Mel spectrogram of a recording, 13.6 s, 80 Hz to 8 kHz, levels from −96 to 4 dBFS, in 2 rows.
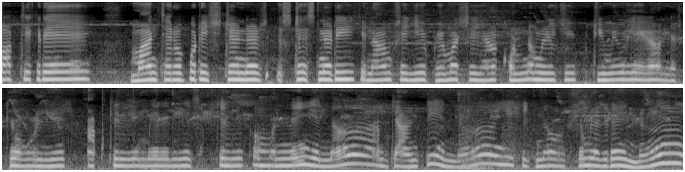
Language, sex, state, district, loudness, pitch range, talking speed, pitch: Hindi, female, Bihar, Supaul, -24 LUFS, 240-255 Hz, 170 wpm, 245 Hz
